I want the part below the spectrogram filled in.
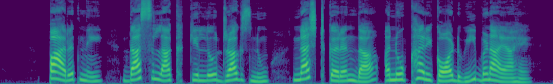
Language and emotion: Punjabi, neutral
